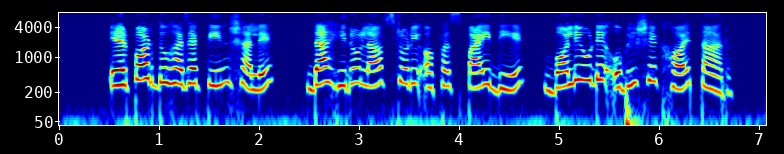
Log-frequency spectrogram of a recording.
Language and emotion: Bengali, neutral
